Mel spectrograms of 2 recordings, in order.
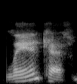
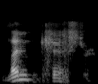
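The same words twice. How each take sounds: First: Lancaster as an open "LAN-cast-er"; Lancaster relearned as "LAN-caster"; corrected pronunciation. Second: Lancaster squeezed to "LENK-ester"; Lancaster as "LEN-kester"; mistaken local pronunciation. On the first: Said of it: "I'm correcting myself here". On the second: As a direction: say Lancaster with a short "len" and a weak, run-together ending. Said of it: "I thought it was pronounced". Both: Shown as a demonstration.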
